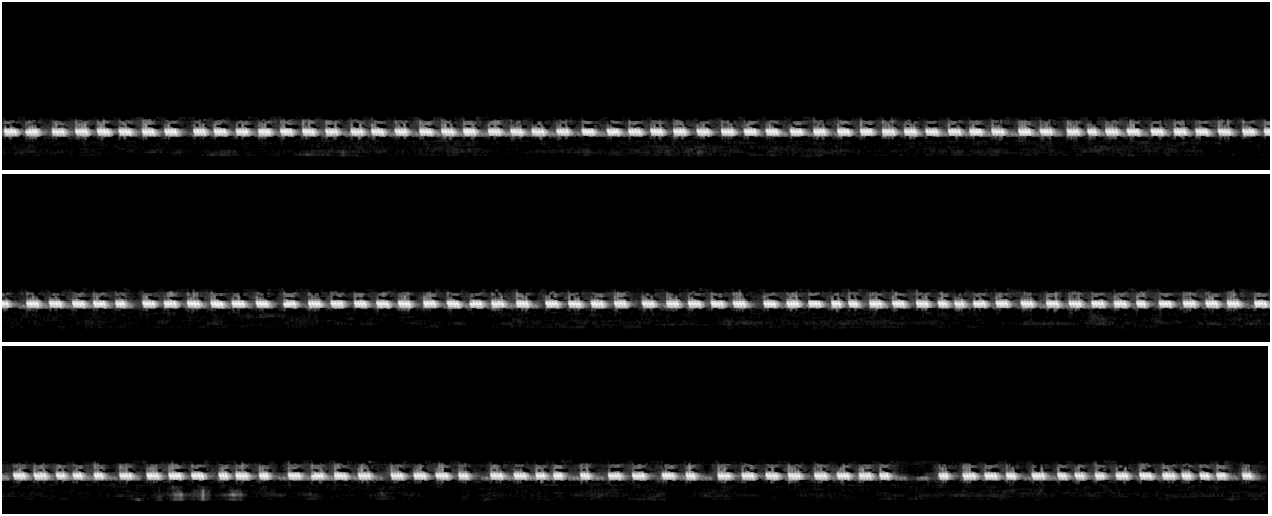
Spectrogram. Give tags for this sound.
sunset; beach

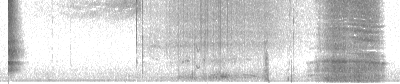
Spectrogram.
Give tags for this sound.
herbs; inhale; lighter; smoke; smoking

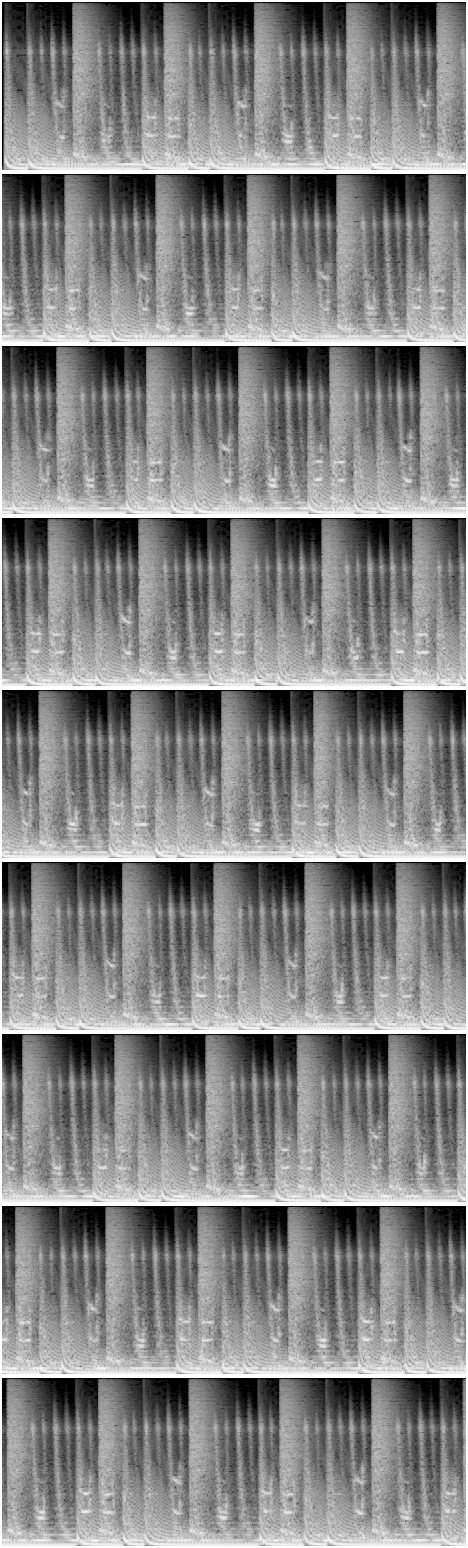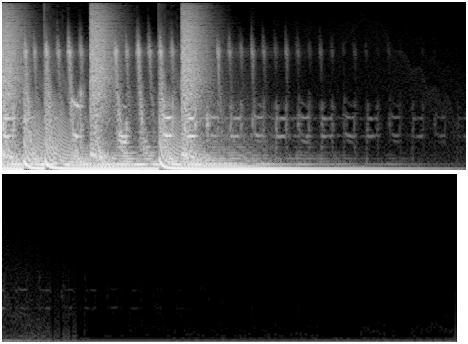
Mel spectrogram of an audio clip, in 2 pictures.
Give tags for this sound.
loberg; loop

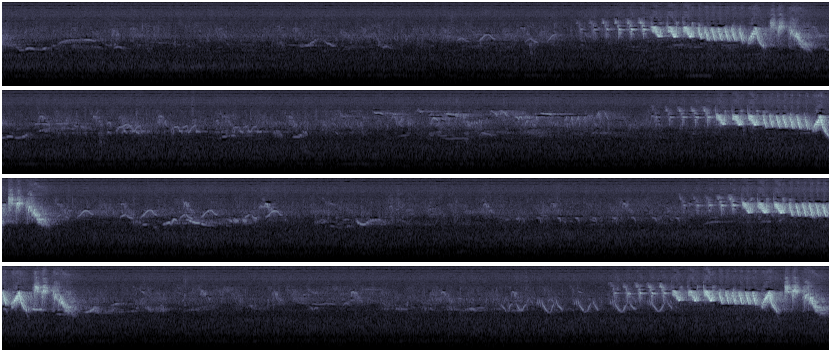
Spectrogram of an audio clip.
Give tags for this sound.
birdsong; bird; field-recording

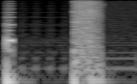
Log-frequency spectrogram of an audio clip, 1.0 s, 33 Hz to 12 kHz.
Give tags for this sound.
80s; casio; drumloop; loop; march; pt1; retro

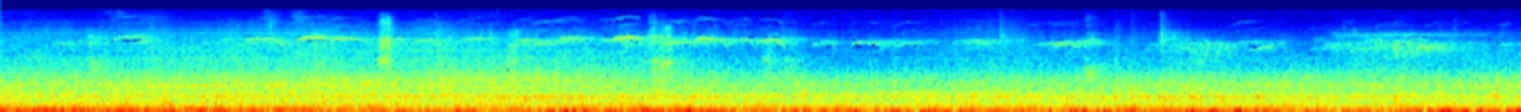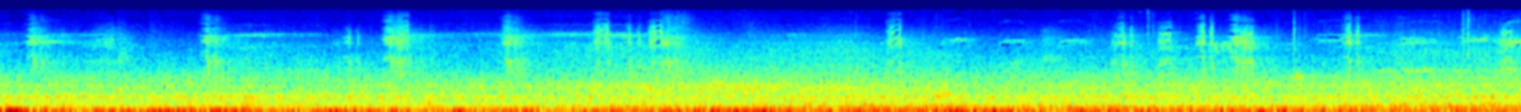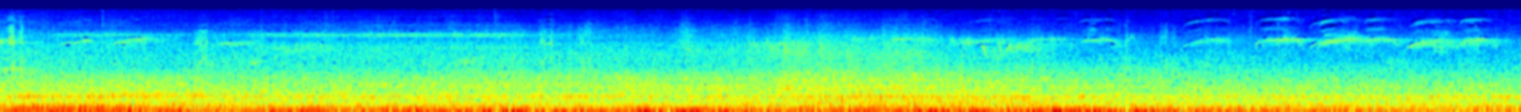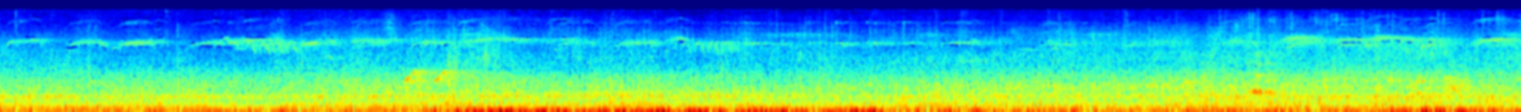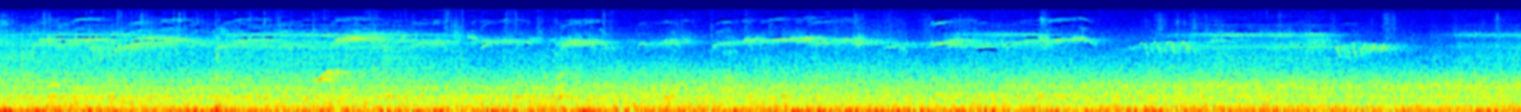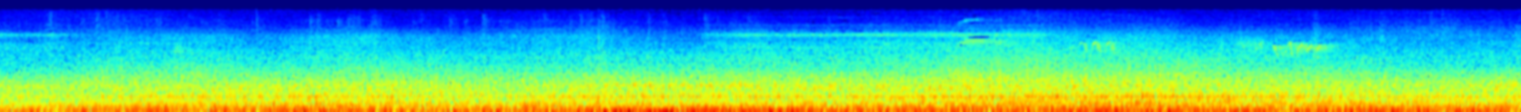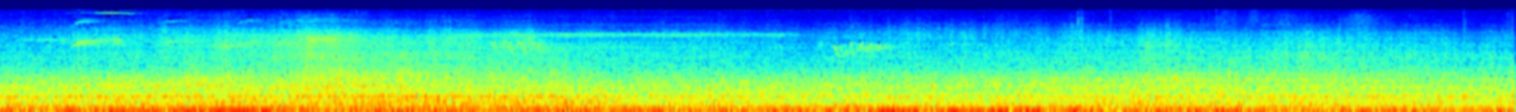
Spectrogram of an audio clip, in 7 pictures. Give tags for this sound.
ambience; ambient; atmosphere; auto; birds; center; city; day; downtown; field-recording; from; general-noise; Lviv; many; noise; outdoor; passers; passersby; people; soundscape; street; summer; town; traffic; Ukraine; window; yard

